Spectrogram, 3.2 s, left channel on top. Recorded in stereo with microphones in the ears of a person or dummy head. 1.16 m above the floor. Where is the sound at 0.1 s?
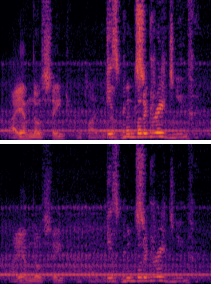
40° left (ahead or behind), 1.0 m.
